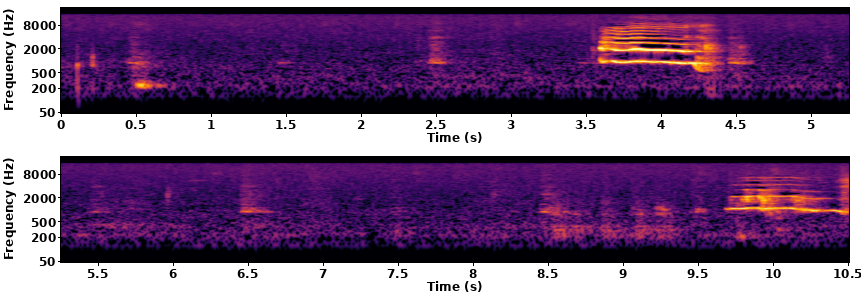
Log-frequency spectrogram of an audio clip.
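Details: Domestic cat on a bathroom counter indoors giving two clear meows, a loud bending cry near four seconds and another near the end, separated by quiet stretches with small soft clicks and faint background sounds.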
